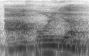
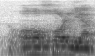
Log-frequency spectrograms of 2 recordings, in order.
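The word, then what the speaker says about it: 오홀리압: 원래가 아홀리아 발음 안 되죠. 오홀리아 발음해야죠.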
